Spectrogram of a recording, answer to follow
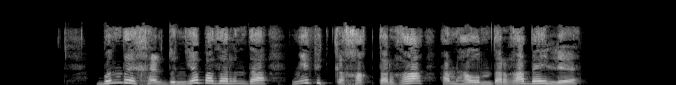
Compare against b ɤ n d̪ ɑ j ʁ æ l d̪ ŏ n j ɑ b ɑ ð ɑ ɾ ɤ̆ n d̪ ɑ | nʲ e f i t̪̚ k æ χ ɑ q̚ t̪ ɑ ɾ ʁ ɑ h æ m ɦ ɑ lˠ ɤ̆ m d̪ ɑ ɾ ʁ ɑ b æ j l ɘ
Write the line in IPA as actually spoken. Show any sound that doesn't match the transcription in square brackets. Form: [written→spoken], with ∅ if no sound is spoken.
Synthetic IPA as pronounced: b ɤ n d̪ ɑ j [ʁ→χ] æ l d̪ ŏ n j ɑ b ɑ ð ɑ ɾ ɤ̆ n d̪ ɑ | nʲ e f i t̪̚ k æ χ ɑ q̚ t̪ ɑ ɾ ʁ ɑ h æ m ɦ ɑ lˠ ɤ̆ m d̪ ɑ ɾ ʁ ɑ b æ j l ɘ

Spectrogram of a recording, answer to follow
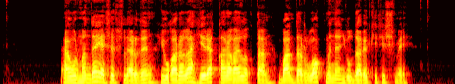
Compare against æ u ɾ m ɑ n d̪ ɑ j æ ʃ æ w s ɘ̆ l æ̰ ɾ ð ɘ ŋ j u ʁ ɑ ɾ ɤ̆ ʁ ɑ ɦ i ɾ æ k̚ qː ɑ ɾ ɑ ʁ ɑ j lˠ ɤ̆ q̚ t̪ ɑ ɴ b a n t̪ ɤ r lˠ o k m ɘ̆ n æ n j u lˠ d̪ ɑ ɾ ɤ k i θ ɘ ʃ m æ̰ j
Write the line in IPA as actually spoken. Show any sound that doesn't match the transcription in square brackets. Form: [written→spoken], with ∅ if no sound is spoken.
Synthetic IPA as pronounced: æ u ɾ m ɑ n d̪ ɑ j æ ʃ æ w s ɘ̆ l æ̰ ɾ ð ɘ ŋ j u ʁ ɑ ɾ ɤ̆ ʁ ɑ ɦ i ɾ æ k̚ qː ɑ ɾ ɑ ʁ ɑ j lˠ ɤ̆ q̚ t̪ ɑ [ɴ→n] b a n [t̪→d̪] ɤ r lˠ o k m ɘ̆ n æ n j u lˠ d̪ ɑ ɾ ɤ k i θ ɘ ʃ m æ̰ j

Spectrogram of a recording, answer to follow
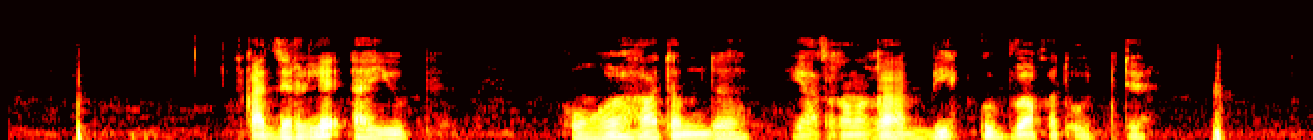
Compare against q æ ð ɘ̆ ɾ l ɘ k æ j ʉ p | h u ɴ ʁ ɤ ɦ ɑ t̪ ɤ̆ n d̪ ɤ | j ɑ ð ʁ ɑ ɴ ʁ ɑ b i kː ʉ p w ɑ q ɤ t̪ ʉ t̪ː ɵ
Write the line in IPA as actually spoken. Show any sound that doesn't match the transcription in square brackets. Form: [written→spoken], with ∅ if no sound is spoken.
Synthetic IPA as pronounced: q æ ð ɘ̆ ɾ l ɘ [k→ʔ] æ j ʉ p | h u ɴ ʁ ɤ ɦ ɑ t̪ ɤ̆ [n→m] d̪ ɤ | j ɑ ð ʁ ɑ ɴ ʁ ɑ b i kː ʉ p w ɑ q ɤ t̪ ʉ t̪ː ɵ

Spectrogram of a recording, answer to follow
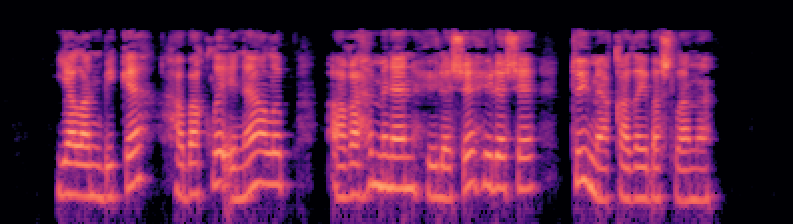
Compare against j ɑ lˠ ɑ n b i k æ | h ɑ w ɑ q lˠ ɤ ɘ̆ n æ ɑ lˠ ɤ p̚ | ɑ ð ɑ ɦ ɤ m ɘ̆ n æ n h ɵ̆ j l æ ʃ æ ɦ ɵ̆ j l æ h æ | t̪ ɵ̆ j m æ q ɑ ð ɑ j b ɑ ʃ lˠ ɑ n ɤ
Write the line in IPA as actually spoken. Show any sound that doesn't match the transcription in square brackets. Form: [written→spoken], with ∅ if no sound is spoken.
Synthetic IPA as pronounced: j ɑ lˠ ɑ n b i k æ | h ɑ [w→β] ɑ q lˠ ɤ ɘ̆ n æ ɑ lˠ ɤ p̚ | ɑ [ð→ʁ] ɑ ɦ ɤ m ɘ̆ n æ n h ɵ̆ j l æ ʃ æ ɦ ɵ̆ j l æ [h→ʃ] æ | t̪ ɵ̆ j m æ q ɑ ð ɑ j b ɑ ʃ lˠ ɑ n ɤ

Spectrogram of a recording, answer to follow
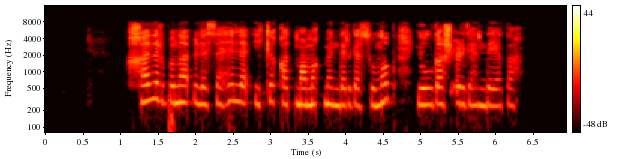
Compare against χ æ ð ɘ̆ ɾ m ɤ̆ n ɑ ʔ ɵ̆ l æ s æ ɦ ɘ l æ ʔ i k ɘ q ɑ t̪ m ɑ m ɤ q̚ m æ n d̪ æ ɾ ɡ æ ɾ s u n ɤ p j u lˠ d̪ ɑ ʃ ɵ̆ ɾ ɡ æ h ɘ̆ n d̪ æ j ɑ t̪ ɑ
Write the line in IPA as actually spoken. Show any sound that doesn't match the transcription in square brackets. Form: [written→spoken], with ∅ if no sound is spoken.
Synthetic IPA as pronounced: χ æ ð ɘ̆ ɾ [m→b] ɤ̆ n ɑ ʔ ɵ̆ l æ s æ ɦ ɘ l æ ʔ i k ɘ q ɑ t̪ m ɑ m ɤ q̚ m æ n d̪ æ ɾ ɡ æ [ɾ→∅] s u [n→m] ɤ p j u lˠ d̪ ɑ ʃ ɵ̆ ɾ ɡ æ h ɘ̆ n d̪ æ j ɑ t̪ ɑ

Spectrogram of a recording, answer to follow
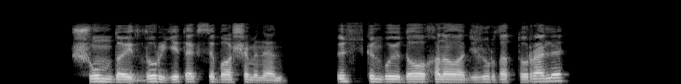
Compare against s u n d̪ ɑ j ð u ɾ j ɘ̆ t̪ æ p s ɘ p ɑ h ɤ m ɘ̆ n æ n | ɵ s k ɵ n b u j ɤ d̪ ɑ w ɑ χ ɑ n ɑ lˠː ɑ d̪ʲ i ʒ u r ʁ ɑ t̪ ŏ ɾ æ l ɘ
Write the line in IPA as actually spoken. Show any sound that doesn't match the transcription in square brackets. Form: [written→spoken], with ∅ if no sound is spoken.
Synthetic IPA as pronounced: [s→ʃ] u n d̪ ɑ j ð u ɾ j ɘ̆ t̪ æ [p→k] s ɘ [p→b] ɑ [h→ʃ] ɤ m ɘ̆ n æ n | ɵ s k ɵ n b u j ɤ d̪ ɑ w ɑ χ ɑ n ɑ [lˠː→lˠ] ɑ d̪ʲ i ʒ u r [ʁ→ð] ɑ t̪ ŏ ɾ æ l ɘ

